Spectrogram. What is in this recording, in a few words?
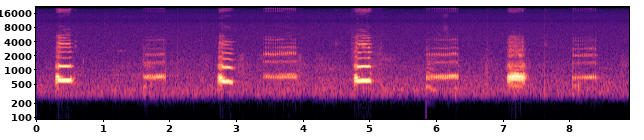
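sterh golos, Siberian crane voice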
